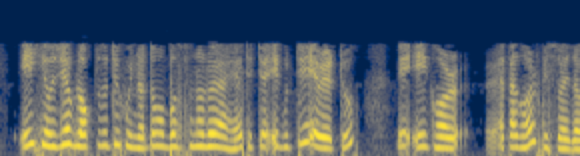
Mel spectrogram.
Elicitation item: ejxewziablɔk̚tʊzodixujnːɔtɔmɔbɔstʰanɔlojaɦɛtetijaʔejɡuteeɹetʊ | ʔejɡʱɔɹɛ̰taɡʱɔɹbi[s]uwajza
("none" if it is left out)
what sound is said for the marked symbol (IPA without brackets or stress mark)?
s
